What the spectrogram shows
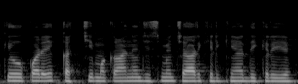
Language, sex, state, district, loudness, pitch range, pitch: Hindi, male, Bihar, Gopalganj, -31 LUFS, 155-165 Hz, 160 Hz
